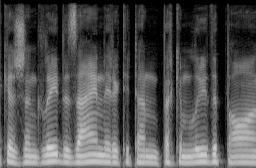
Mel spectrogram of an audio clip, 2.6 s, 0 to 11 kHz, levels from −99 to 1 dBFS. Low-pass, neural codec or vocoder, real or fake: 9.9 kHz; codec, 24 kHz, 0.9 kbps, WavTokenizer, small release; fake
